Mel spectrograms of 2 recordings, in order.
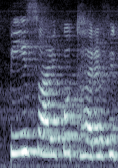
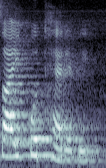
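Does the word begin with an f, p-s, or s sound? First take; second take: p-s; s. First: The word begins with a p before the s. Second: The word begins with a plain s sound. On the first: The speaker calls it wrong. "पी साइकोथेरेपी तो नहीं बोला" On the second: The speaker calls it right. "यहाँ पर पी छोड़ दिया"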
